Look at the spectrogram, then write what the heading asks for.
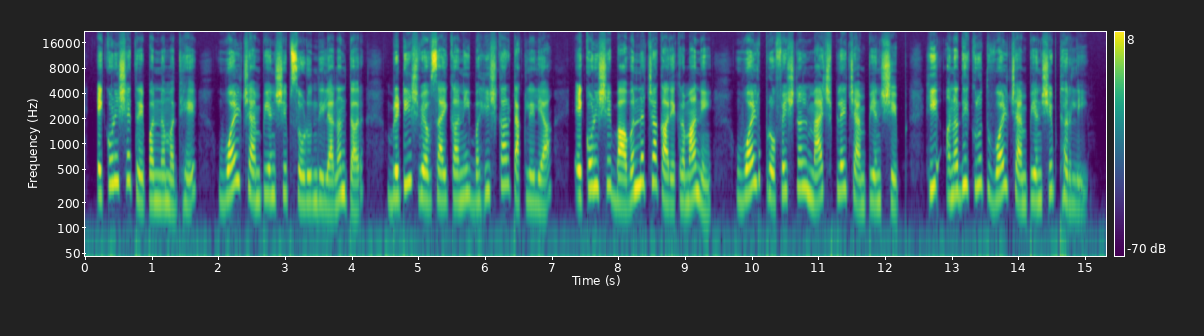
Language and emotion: Marathi, neutral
